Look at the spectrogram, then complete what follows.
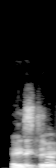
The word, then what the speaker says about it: Aesir: I'm going to mispronounce the last word. That's okay. Aesir? Aesir, yeah, that's right.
